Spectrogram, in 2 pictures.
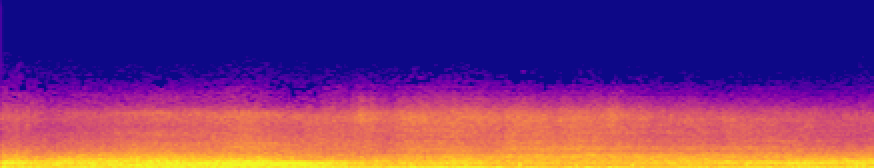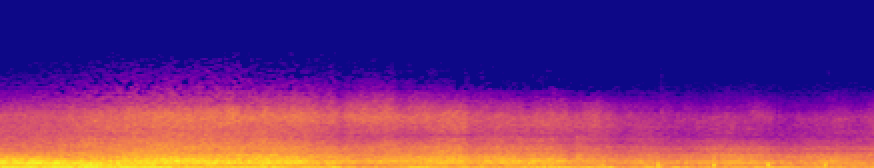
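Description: Car tyres hiss by on a wet road.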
